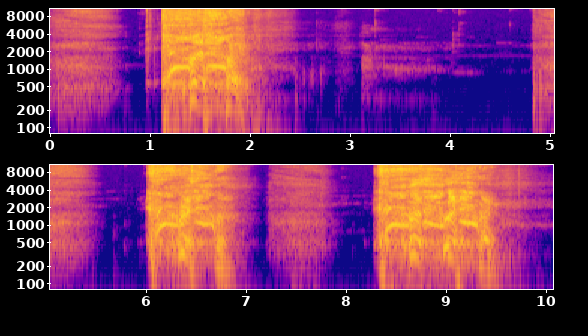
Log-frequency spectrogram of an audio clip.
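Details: An adult coughing and gagging: three loud, harsh coughing bouts with retching and gagging sounds, with quieter breaths between them.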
